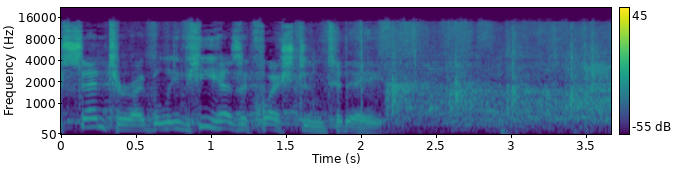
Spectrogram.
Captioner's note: applause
